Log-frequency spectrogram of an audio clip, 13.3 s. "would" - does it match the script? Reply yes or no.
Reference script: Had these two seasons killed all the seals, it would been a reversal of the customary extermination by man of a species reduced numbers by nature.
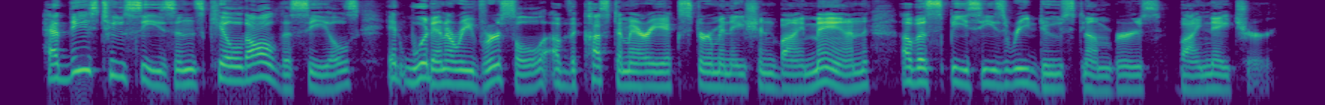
yes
